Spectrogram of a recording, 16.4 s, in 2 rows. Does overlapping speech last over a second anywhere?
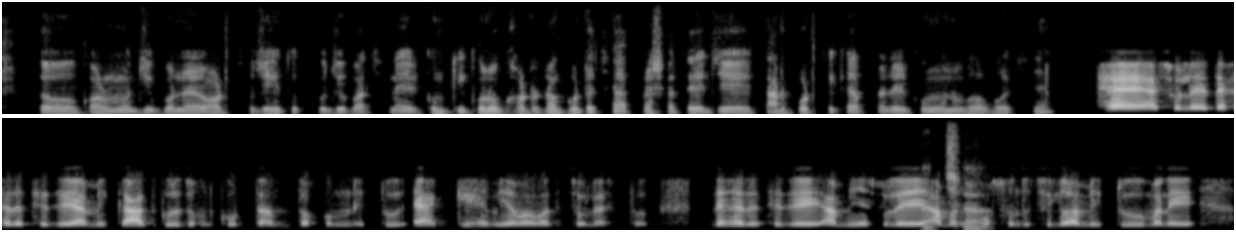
No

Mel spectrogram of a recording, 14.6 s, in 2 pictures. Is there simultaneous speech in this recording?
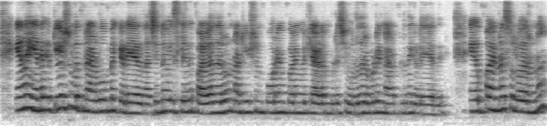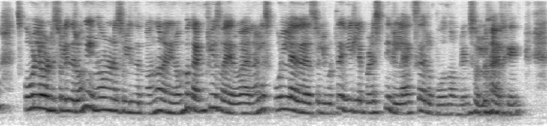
No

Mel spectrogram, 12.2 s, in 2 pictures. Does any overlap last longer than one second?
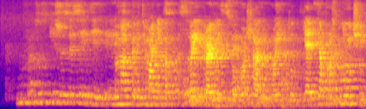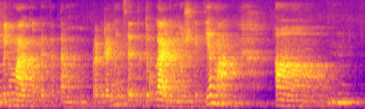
Yes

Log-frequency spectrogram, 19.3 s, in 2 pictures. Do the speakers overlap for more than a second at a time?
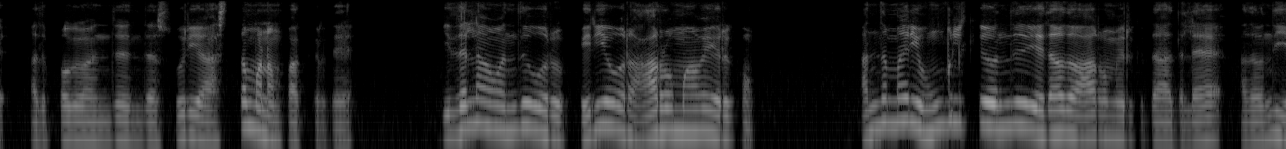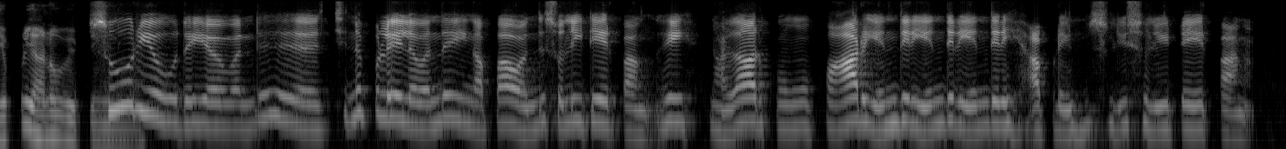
No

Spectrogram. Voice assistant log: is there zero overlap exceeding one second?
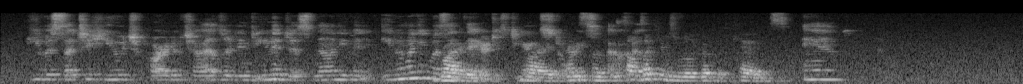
No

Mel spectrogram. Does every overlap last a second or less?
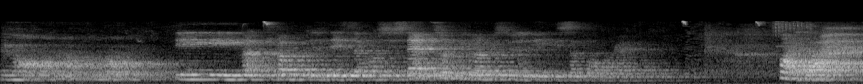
Yes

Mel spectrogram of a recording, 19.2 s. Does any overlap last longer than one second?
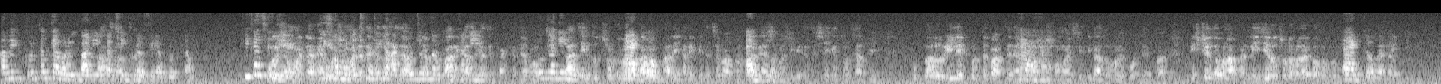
Yes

